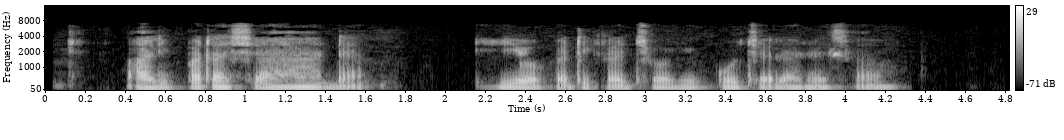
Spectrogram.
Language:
Swahili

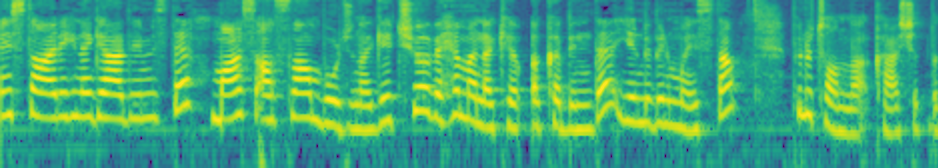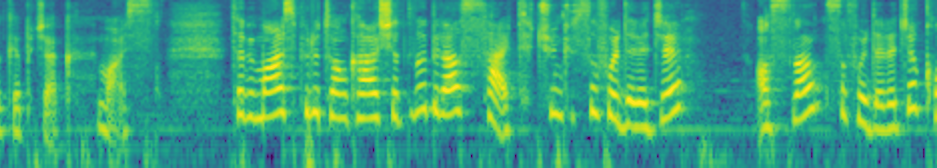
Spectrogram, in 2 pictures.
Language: Turkish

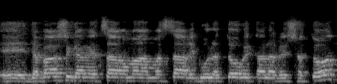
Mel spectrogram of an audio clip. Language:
Hebrew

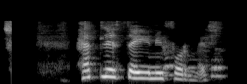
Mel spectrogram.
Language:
Icelandic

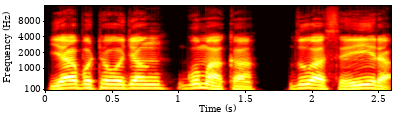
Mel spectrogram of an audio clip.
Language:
Hausa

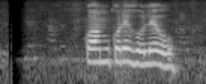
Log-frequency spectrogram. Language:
Bangla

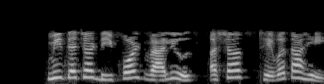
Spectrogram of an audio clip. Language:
Marathi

